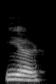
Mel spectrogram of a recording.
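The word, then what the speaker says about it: year: Next one इज़ इयर। इसको हम here नहीं बोलते हैं। इयर है ये।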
